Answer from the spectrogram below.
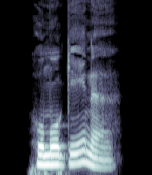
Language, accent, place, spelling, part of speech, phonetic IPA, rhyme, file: German, Germany, Berlin, homogene, adjective, [ˌhomoˈɡeːnə], -eːnə, De-homogene.ogg
- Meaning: inflection of homogen: 1. strong/mixed nominative/accusative feminine singular 2. strong nominative/accusative plural 3. weak nominative all-gender singular 4. weak accusative feminine/neuter singular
